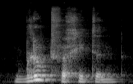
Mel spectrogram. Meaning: 1. bloodshed (violent loss of life) 2. bloodletting (removal of blood from the veins)
- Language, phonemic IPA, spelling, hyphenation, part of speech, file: Dutch, /ˈblut.vərˌɣi.tə(n)/, bloedvergieten, bloed‧ver‧gie‧ten, noun, Nl-bloedvergieten.ogg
